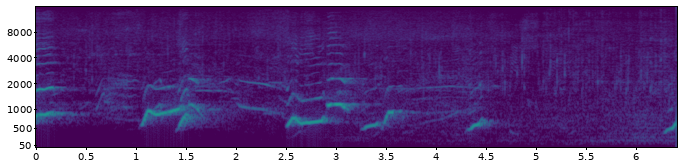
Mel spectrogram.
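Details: Agile gibbons Samuel and Duana, the resident couple at Bristol Zoo Gardens, UK, calling loudly in agitation at something seen in the bulrushes below; loud rising whooping notes sweep upward in bursts, some overlapping, with faint background murmur.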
